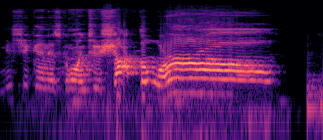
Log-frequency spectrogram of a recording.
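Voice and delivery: loud, high call stretched out on the last word; triumphant announcer shout. Acted. Host crowing over his Michigan prediction, triumphant drawn-out shout. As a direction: build to a long, belted "world".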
